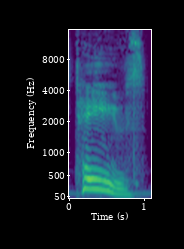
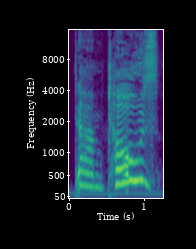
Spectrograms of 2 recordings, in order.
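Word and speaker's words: Toews: friends in season highlights Taves or as some people I try to get them to say that especially people that don't know hockey very well say his name it's like toes yeah that's toes don't you forget it it's toast anyways carrying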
